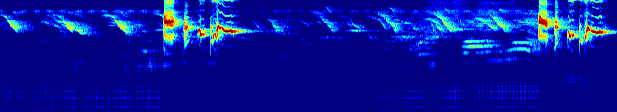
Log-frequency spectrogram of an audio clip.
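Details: Sooty-headed bulbul lure song aimed at young birds: two loud bubbling whistled phrases with quieter descending chirps between them and a low hum underneath.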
